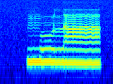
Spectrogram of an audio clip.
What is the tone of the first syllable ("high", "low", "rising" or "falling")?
high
